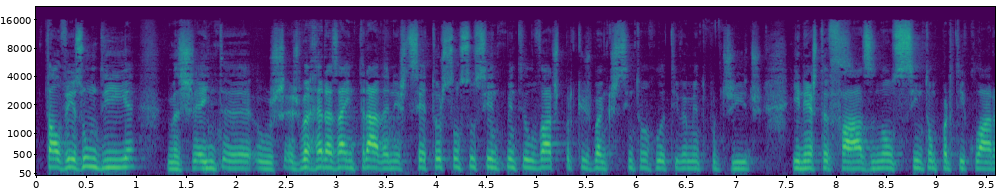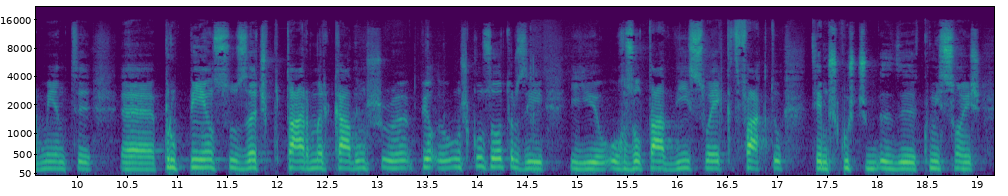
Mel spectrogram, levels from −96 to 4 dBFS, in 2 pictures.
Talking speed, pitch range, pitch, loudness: 150 wpm, 160-185 Hz, 170 Hz, -28 LUFS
